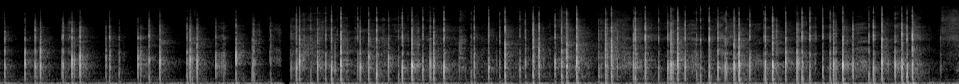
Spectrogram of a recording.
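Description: A medium-size printed Risk board game box, hollow cardboard, is held up and tapped and scratched with long nails, then tilted toward the microphone at the end. Rapid, dry, crisp taps and clicks over a soft scratchy rustle fill the clip, with a brief pause just before the 3-second mark. The taps stop short with almost no ring and carry a papery, hollow, mid-pitched tone.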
